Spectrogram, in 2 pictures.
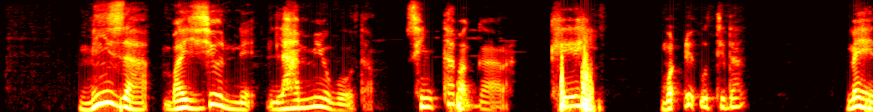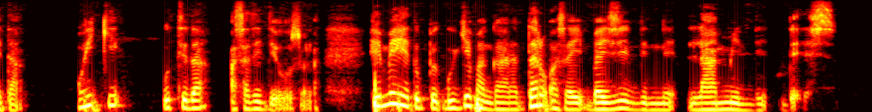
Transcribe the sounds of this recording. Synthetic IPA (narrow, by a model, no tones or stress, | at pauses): miːzːaːbɐjzːɪjɔnːɛlaːmːɪjɔbo̰ːt̪ɐ | sɪnt̪ːɐbɐɡːa̰ːɾɐ̰ | kʰe̞ːhɪ | mɔɗːɪʔʊt̪ːɪd̪ɐ | mɛhɛt̪ɐ̰ | ɔjkʼːɪ | ʊt̪ːɪd̪ɐ | ɐsɐt̪ɪd̪ɛʔo̞̰ːsɔ̰nɐhɛmɛhɛt̪ʊpːɛɡʊjːɛbɐɡːaːɾɐd̪ɐɾɔʔɐsɐjbɐjzːɪd̪ɪnːɛlaːmːilːɪd̪ɛʔeːs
